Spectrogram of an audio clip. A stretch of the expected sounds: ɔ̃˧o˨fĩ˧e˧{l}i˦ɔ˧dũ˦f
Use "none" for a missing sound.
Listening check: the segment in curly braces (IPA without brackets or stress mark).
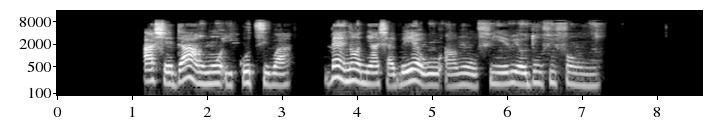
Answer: ɾ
